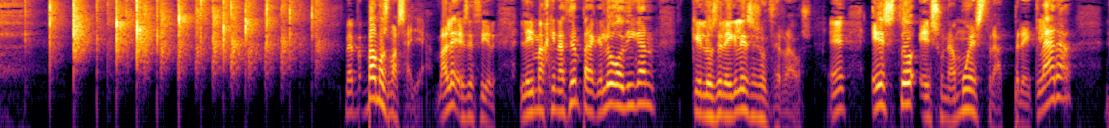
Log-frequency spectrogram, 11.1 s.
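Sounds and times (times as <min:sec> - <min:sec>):
audience applause: 0:00.5 - 0:03.3
speech: 0:03.4 - 0:11.0.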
